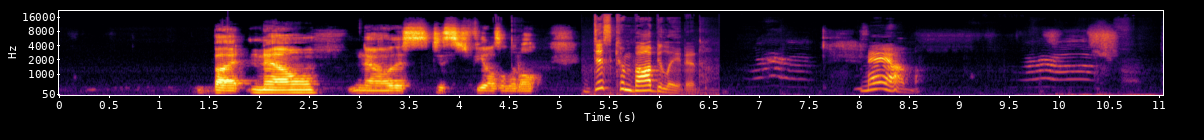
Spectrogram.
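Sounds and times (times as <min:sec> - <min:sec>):
speech: 0:01.4 - 0:06.6, 0:08.0 - 0:08.7
cat yowling loudly: 0:09.7 - 0:10.6.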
